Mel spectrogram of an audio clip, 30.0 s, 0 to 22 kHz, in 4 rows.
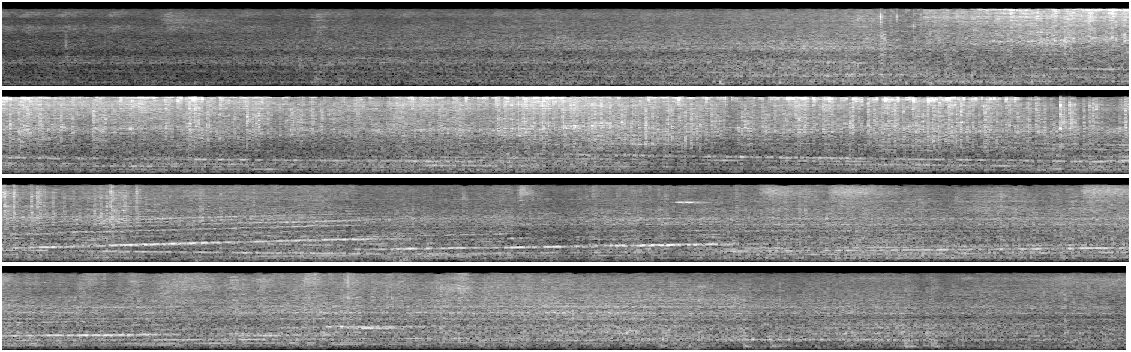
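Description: Two Hankyu 8000-series electric trains. One rolls in and brakes, its traction-motor whine falling in pitch as it slows. About halfway through, the other pulls away, its motor whine climbing in pitch as it accelerates.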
